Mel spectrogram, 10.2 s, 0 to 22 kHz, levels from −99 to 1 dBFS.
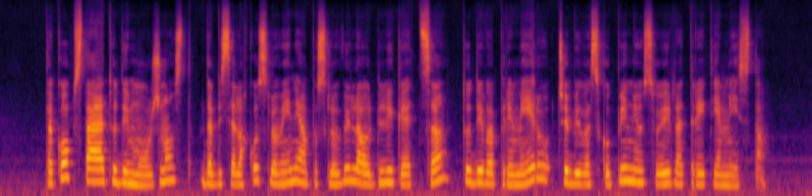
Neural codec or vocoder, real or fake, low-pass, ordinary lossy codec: codec, 44.1 kHz, 7.8 kbps, Pupu-Codec; fake; none; none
